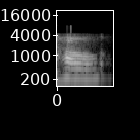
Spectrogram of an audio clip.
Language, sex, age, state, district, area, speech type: Marathi, female, 30-45, Maharashtra, Nagpur, rural, conversation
